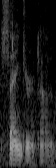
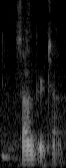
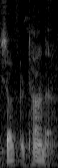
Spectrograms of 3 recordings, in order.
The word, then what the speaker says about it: Sankirtana: So most devotees don't pronounce that word properly. They say Sankirtan. It's Sankirtan. You hear the little bit of difference. Actually, Sankirtana. Anyway.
